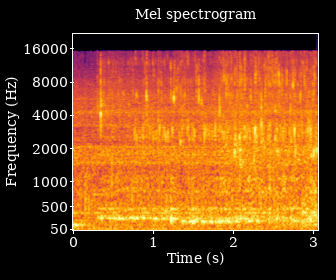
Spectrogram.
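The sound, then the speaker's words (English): Tap water runs steadily into a sink while tomatoes are rinsed, making a continuous, fairly soft hiss and splash with small irregular spatters throughout and no voices. “I'll rinse the tomatoes immediately.”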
